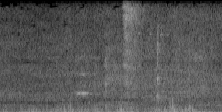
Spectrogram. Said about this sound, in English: oh, here comes the truck again.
